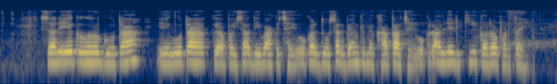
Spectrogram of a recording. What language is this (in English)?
Maithili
